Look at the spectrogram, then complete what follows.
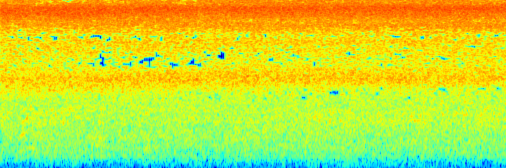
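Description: Steady, loud rush of a waterfall pouring down a rock face, an even hiss of falling water with no break.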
